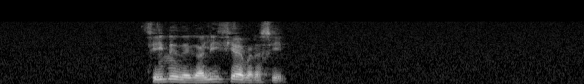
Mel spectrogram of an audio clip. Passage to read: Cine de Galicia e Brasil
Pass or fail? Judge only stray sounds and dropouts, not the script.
pass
